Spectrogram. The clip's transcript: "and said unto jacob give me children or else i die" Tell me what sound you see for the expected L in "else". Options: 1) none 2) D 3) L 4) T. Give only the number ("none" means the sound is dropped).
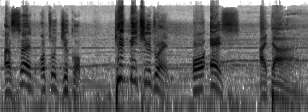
1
